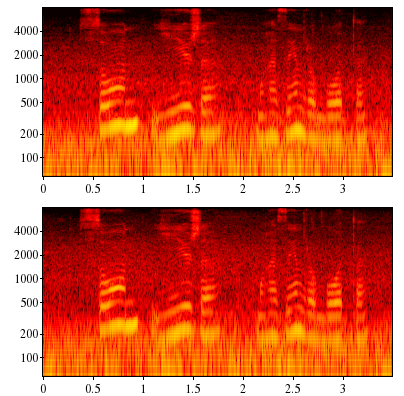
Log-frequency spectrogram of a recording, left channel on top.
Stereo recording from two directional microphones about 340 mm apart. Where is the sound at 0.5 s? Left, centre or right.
Centre.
